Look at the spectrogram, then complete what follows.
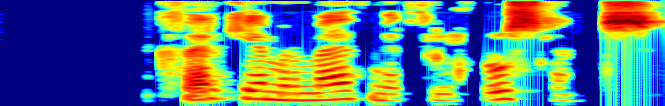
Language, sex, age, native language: Icelandic, female, 40-49, Polish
